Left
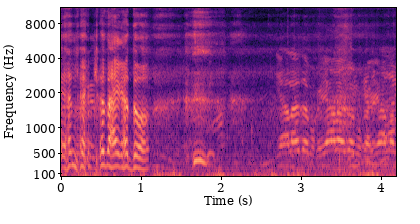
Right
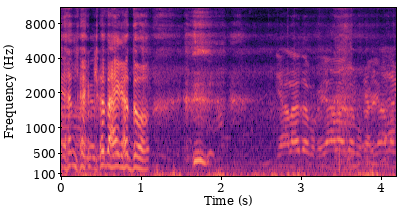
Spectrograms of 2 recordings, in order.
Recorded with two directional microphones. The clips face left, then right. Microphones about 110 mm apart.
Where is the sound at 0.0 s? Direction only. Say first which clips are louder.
Left 2 dB; 40° left (ahead or behind).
